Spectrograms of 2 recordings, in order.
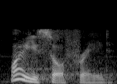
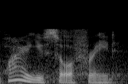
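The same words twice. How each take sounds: First: Louder, lower, unsympathetic; blunt rebuke. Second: Said in the usual way. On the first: Shown as a demonstration. Jesus rebuking his scared disciples, blunt and louder. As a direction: throw the question at them with no comfort. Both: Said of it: "He doesn't calm them down".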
